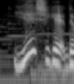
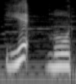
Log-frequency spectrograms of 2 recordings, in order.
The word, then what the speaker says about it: 家茂: おうちの家という字に草が生い茂るの茂ると書いて、家茂ではなくてね、家茂って読むんだよ。茂るっていう字は茂とも読むんだね。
